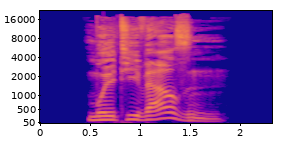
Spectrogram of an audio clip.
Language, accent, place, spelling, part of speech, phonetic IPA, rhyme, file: German, Germany, Berlin, Multiversen, noun, [mʊltiˈvɛʁzn̩], -ɛʁzn̩, De-Multiversen.ogg
- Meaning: plural of Multiversum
